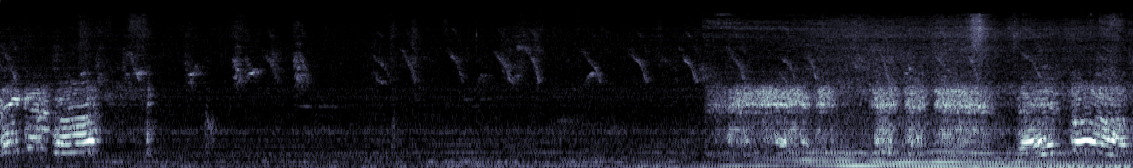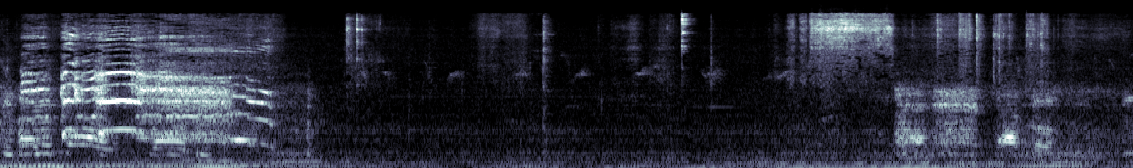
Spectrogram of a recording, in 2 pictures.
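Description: Rooster crowing outdoors, several drawn-out calls rising over background chatter and other bird sounds, moderately close, with people talking nearby.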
